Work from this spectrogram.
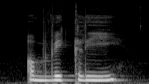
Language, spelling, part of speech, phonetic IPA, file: Czech, obvyklý, adjective, [ˈobvɪkliː], Cs-obvyklý.ogg
- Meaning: usual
